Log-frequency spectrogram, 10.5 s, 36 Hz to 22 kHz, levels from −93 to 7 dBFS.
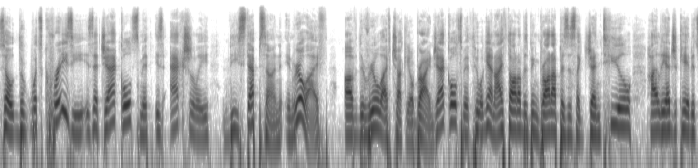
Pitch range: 125-165 Hz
